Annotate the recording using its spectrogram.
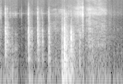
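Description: Scattered knocks and rustles of movement, with one louder thump a little after a second in.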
